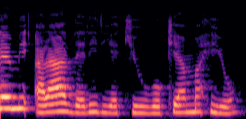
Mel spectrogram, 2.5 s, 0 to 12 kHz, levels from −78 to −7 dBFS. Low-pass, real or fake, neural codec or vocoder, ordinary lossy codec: 9.9 kHz; real; none; none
